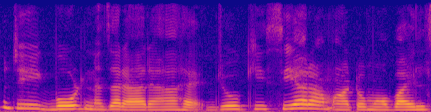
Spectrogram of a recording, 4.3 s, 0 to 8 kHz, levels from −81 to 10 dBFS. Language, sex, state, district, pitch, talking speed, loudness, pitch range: Hindi, female, Odisha, Sambalpur, 225 Hz, 155 wpm, -15 LUFS, 200-250 Hz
